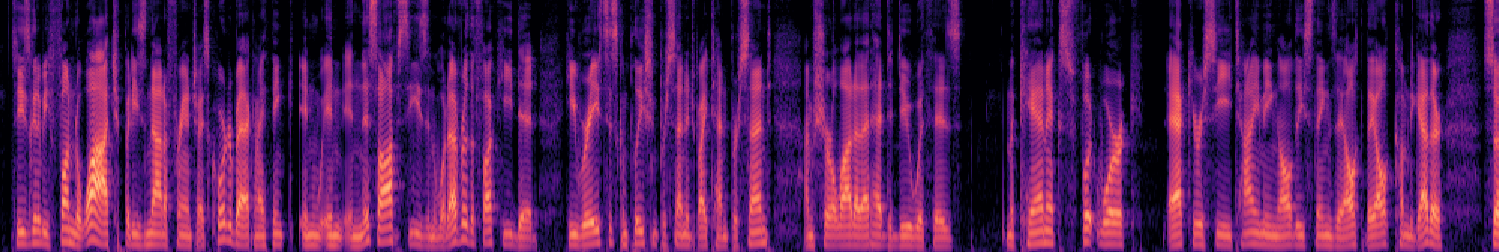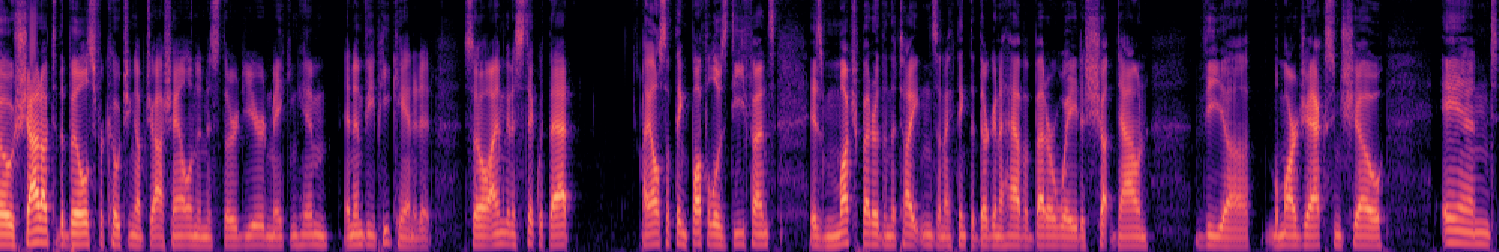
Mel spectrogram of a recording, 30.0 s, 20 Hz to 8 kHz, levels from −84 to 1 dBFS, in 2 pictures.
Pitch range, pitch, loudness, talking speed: 110-120 Hz, 115 Hz, -22 LUFS, 235 wpm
